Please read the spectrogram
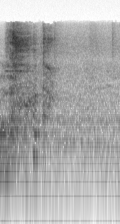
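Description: A man coughs into a close microphone, with two quick noisy bursts in the first second.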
